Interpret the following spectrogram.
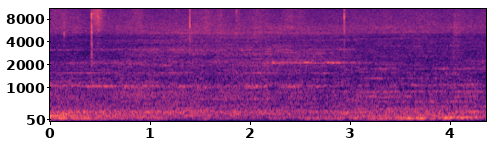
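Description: A steady low rumble with faint sustained tones above it and a few light clicks.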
